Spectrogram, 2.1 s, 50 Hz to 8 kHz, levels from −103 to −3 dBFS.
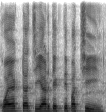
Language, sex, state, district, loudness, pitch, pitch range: Bengali, male, West Bengal, Alipurduar, -15 LUFS, 160 Hz, 155-170 Hz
